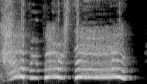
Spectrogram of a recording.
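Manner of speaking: very high, very loud, full-volume screaming shout. Retelling calling to a friend across a loud boat: retelling a scream. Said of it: "I was screaming across the entire boat".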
